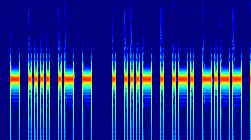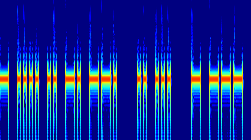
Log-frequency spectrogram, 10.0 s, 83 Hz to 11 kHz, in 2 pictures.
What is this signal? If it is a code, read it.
Morse code, heard as a keyed tone, about 21 wpm, 700 Hz. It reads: THAT EVERYTHING IS TO
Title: Sentences from Top 1000 Words - Review Part 6 - 20wpm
